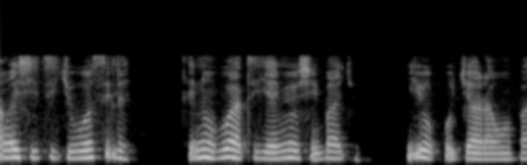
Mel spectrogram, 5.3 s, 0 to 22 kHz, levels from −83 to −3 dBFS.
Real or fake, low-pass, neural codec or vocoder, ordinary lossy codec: real; 5.4 kHz; none; none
